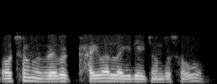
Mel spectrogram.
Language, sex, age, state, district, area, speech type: Odia, male, 30-45, Odisha, Kalahandi, rural, conversation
